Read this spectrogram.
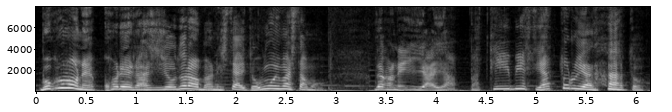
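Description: A male radio host with a Kansai Japanese accent talks in a very animated, swooping way. He is chatty and emphatic, reviewing films casually on his own, with music playing behind him. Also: high voice, fast talker. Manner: chatty, emphatic, peppering phrases with "ne". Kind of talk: casual film review monologue.

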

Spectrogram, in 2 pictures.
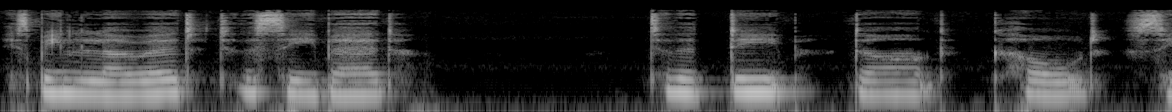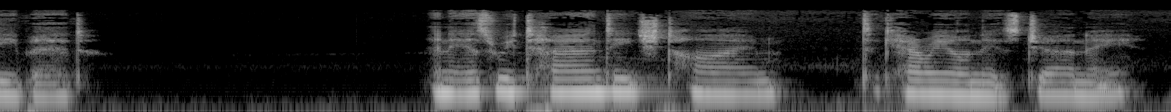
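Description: A woman narrating a scripted guided visualisation in a calm, soothing, soft voice with breathy edges and long pauses. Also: mid-range voice.

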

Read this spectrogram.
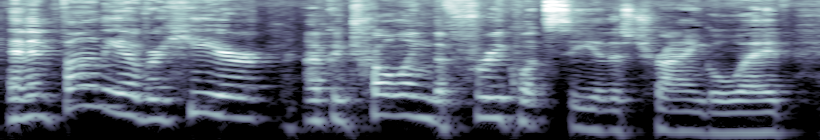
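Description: A man's voice: high voice, sing-song, fairly quick, a bit bright. A man giving an informal hands-on electronics demonstration, explaining as he goes and thinking aloud. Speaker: electronics tutorial presenter. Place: at a desk indoors.

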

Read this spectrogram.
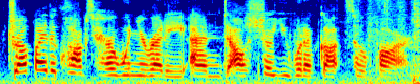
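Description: A woman's voice: mid-range voice, quick pace, a bit bright, close to an everyday voice. A woman playing an efficient young intelligence operator in a video game, speaking in a businesslike way.

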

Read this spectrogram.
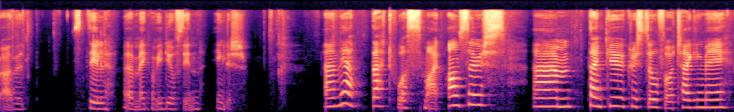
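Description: Norwegian woman in her thirties, book vlogger, talks slowly and thoughtfully to a close camera. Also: on the high side, bright, forceful tone, smooth. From Norway. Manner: thoughtful, hesitant with fillers. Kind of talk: casual chat to camera. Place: home room lined with bookshelves. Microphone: camera at close range.

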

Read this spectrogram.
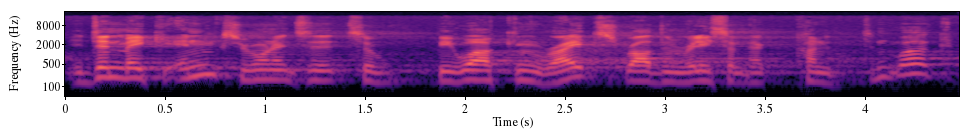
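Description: A man's voice: on the high side, expressive, fast, darkish tone. A man in his thirties giving an informal technical talk on a conference stage, explaining things in a casual, loose way. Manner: casual, explanatory, peppered with "like" and "kind of". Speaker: conference speaker. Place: large conference hall stage. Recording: big reverberant hall PA sound.

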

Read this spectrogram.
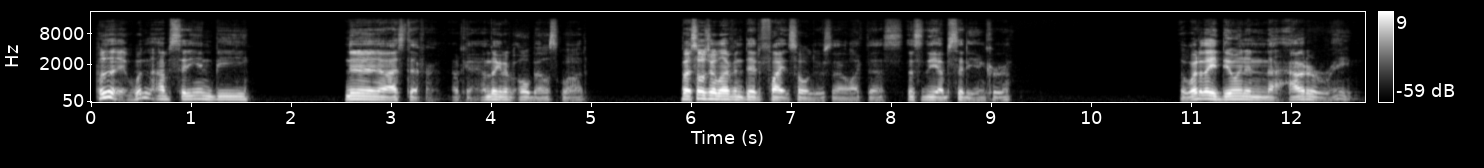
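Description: A man in his twenties talks through a video as he watches it. His voice sits at a middle pitch, and his delivery is casual, off-the-cuff commentary from a reaction host. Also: a little fast, pauses often, no echo, clean studio sound.

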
